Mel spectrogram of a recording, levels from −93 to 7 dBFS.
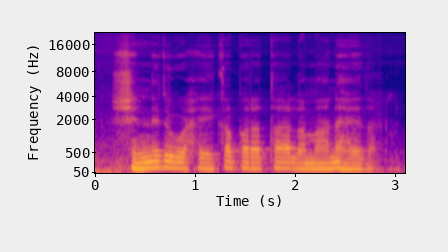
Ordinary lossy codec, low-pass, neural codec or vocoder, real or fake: none; none; none; real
